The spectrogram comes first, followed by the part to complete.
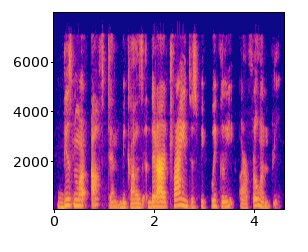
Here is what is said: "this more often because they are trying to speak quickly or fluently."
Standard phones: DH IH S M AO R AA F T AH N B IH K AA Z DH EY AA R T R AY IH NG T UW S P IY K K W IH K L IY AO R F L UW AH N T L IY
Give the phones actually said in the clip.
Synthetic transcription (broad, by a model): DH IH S M AO R AA F T AH N B IH K AA Z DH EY AA R T R AY IH NG T UW S P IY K K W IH K L IY AO R F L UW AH N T L IY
